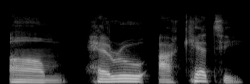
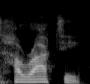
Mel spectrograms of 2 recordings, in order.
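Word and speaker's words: Heru Akhety: Remember, Heru dwells where Heru ends is Heru Aketi. People pronounce it as Harakti.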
